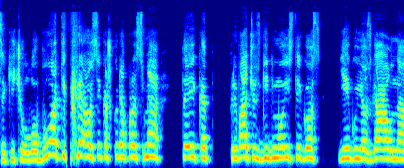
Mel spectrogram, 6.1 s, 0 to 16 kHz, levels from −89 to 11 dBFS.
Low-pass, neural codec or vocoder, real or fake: 14.4 kHz; none; real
